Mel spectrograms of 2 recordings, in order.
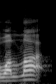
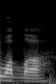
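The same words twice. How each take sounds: First: The word ends with a changed final sound. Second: The word ends with its usual final sound. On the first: No real oath is sworn. "I say Wallah. You change that last letter" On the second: A real oath is sworn. "I didn't say Wallah"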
